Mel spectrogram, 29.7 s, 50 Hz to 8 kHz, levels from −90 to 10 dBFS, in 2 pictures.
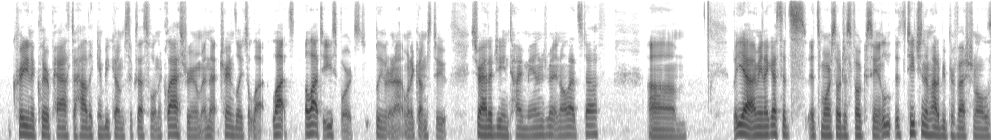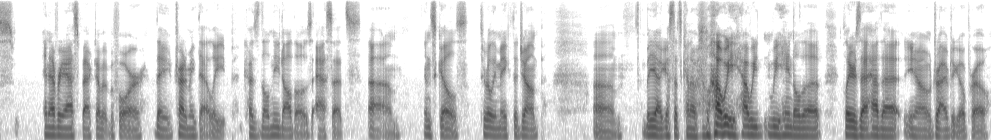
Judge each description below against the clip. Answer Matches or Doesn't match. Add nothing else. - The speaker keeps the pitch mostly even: Matches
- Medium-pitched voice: Doesn't match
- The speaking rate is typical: Doesn't match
